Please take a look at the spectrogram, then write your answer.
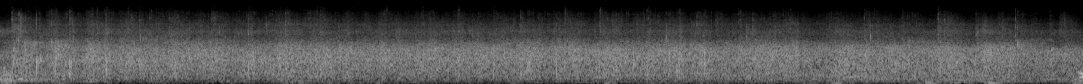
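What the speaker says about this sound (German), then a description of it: "Ich glaube, wir zwei Männer haben einen grossen Applaus für ihn." Sustained applause from an audience at an honours ceremony for young Swiss wrestlers in Hergiswil, a dense steady clapping that fills the whole stretch at constant loudness with no talk over it.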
